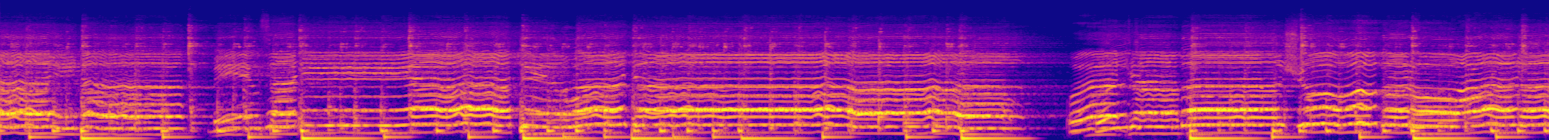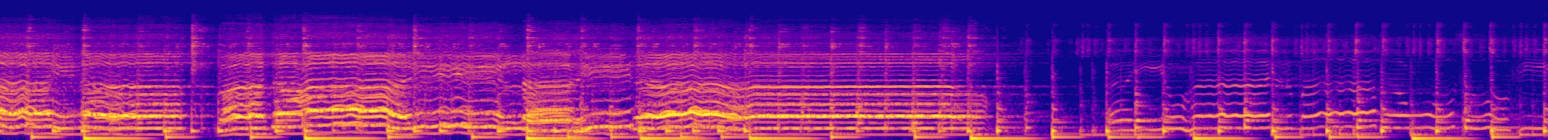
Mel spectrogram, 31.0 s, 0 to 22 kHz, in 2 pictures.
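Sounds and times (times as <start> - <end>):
devotional singing: 0.0 - 25.6
deep bass beat: 0.3 - 2.0, 3.0 - 4.1, 4.8 - 10.3, 11.9 - 13.0, 14.1 - 17.4, 18.0 - 19.6, 20.2 - 24.0, 24.7 - 28.6, 29.2 - 30.6.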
